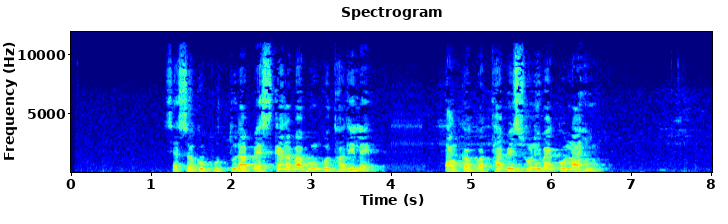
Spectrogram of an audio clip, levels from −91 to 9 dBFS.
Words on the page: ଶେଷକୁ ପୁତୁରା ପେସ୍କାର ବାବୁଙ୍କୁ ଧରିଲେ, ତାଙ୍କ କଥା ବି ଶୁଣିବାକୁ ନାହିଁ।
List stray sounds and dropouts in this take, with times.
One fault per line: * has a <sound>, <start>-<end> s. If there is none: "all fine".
all fine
